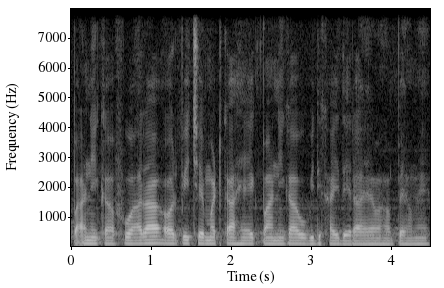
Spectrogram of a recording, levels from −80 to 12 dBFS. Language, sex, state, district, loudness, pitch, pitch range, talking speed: Hindi, male, Himachal Pradesh, Shimla, -18 LUFS, 110 Hz, 105-115 Hz, 255 wpm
